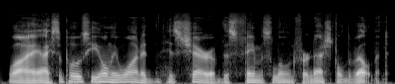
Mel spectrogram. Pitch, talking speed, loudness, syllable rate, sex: 90 Hz, 230 wpm, -19 LUFS, 6.9 syllables/s, male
